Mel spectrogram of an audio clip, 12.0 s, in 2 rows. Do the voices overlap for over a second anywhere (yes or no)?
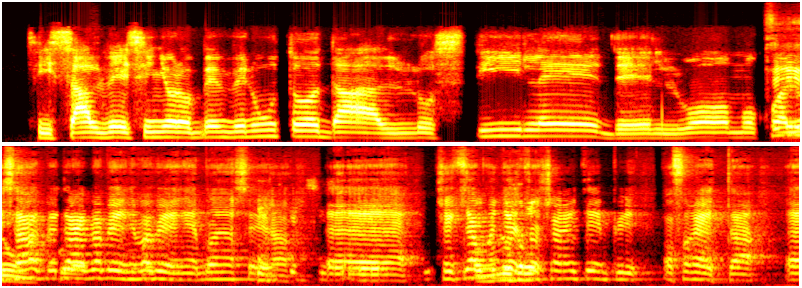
yes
